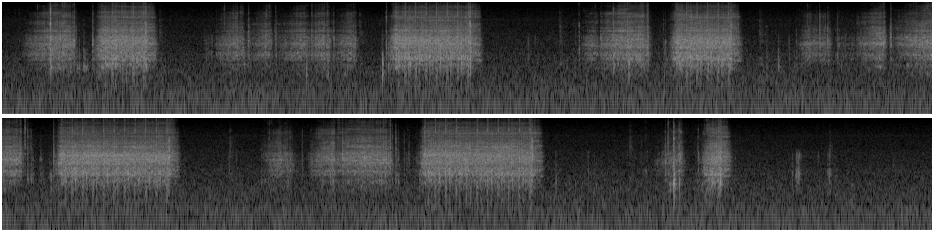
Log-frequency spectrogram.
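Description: Rotary telephone dial being turned and released digit after digit, about eight times, each return a short whirring, clicking run as the dial pulses out the number.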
